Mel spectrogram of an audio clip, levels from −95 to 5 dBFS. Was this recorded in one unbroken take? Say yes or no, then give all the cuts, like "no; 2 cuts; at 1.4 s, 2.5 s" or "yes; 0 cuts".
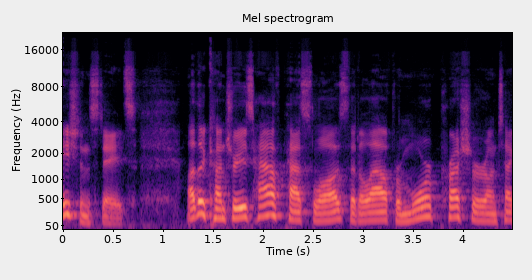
no; 1 cut; at 1.9 s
